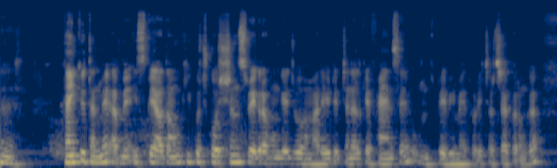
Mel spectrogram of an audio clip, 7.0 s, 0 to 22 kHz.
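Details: 17-year-old boy after voice therapy for puberphonia, who also has an untreated stammer; puberphonia after voice therapy.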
